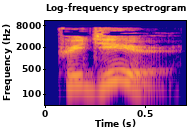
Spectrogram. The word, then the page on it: prie-dieu: British English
